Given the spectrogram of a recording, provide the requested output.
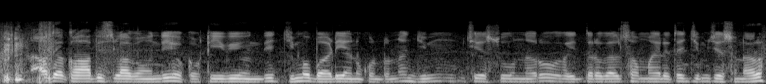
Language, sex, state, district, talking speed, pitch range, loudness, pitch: Telugu, male, Andhra Pradesh, Sri Satya Sai, 165 wpm, 130-145 Hz, -17 LUFS, 135 Hz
